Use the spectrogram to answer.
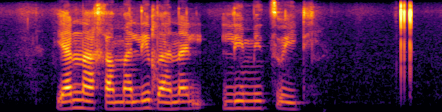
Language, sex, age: Tswana, female, 18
